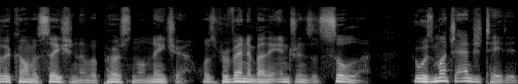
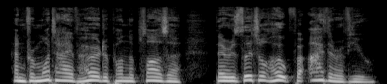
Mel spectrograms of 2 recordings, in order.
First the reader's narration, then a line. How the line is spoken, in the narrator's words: cried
